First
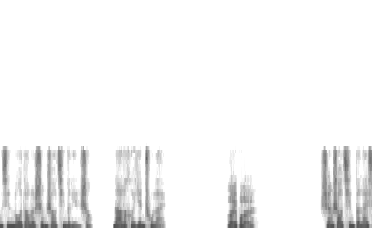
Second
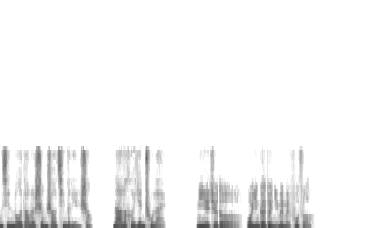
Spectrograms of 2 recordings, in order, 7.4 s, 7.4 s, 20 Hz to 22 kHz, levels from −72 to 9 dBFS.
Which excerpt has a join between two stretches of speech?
second; 1 cut; at 3.8 s

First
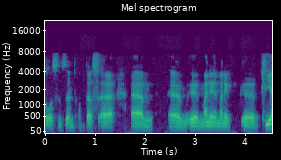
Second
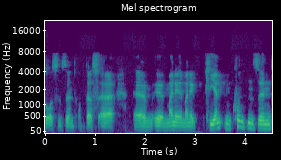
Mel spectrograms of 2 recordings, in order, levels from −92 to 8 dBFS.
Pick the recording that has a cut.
second; 2 cuts; at 1.7 s, 3.1 s

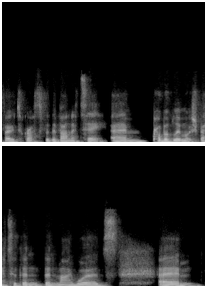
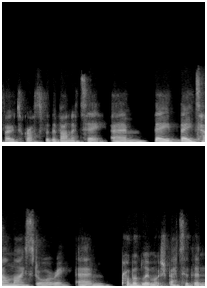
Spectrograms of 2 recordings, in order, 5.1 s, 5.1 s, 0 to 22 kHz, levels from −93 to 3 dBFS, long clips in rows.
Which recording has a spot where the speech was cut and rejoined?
first; 1 cut; at 1.8 s

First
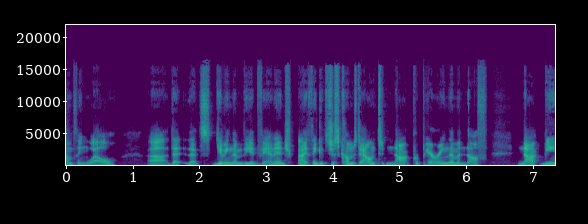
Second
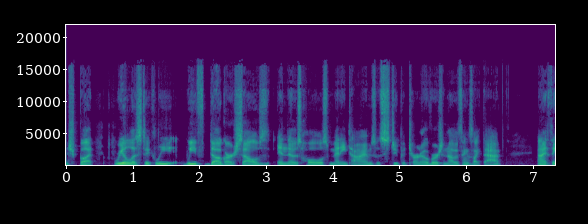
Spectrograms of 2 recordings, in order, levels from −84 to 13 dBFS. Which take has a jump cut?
first; 2 cuts; at 3.4 s, 4.8 s

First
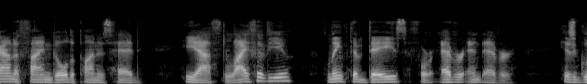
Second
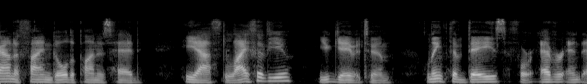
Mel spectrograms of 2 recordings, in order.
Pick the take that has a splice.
first; 1 cut; at 3.1 s

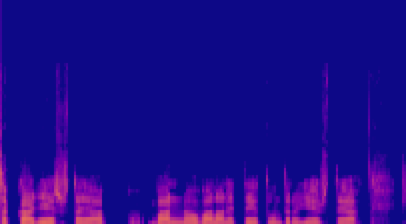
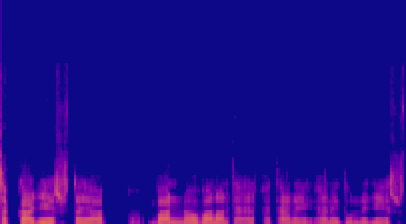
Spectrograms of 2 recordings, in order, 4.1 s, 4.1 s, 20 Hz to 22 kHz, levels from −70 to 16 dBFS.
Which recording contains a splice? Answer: second; 1 cut; at 2.2 s

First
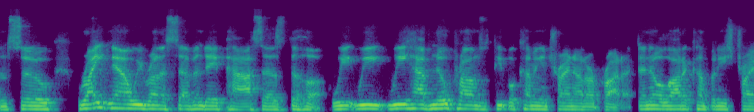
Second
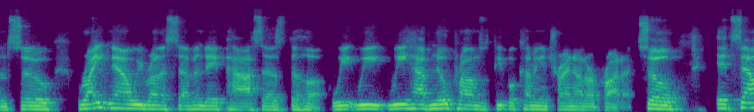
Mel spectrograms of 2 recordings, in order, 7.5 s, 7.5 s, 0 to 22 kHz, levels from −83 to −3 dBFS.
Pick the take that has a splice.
second; 1 cut; at 6.3 s

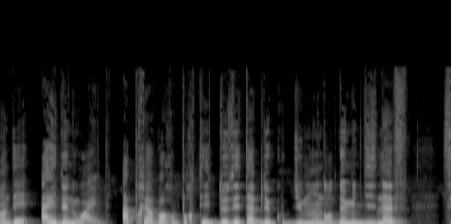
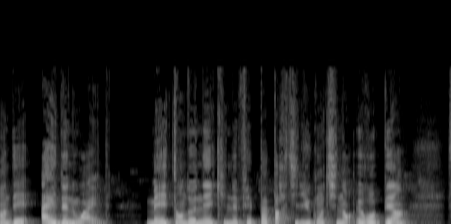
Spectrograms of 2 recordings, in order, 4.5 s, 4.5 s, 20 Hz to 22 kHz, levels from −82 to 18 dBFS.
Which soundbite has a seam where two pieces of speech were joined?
first; 1 cut; at 1.2 s

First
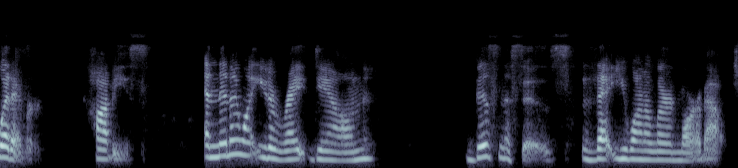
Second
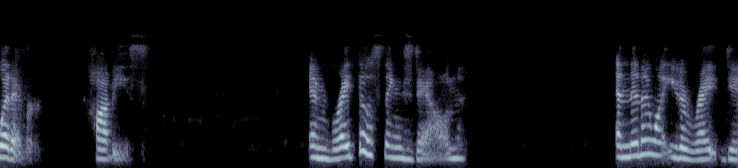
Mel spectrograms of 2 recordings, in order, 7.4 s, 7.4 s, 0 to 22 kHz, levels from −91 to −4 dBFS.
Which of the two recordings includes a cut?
first; 2 cuts; at 1.9 s, 5.7 s

